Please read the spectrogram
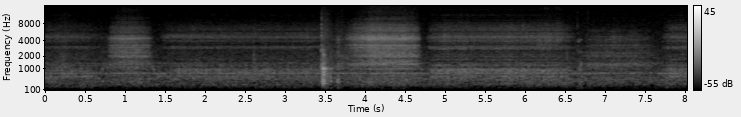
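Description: Two short breaths blown out, about a second in and again around four seconds in, as a man puffs cigar smoke into a vacuum hose to smoke-test the engine for a vacuum leak. A sharp click comes just before the second breath, over a faint steady hum.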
